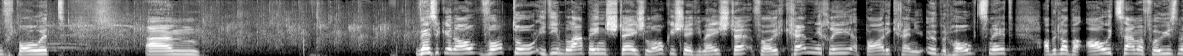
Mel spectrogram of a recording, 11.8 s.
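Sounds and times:
speech: 0:00.0 - 0:02.2, 0:04.2 - 0:11.8
audience applause: 0:00.0 - 0:04.8.

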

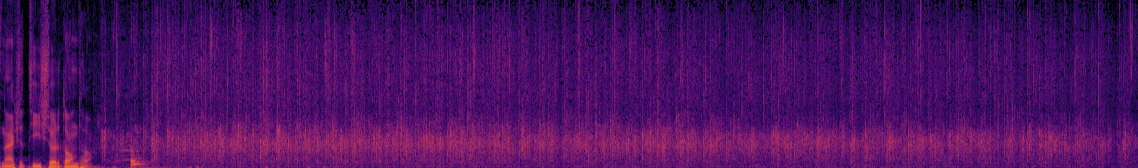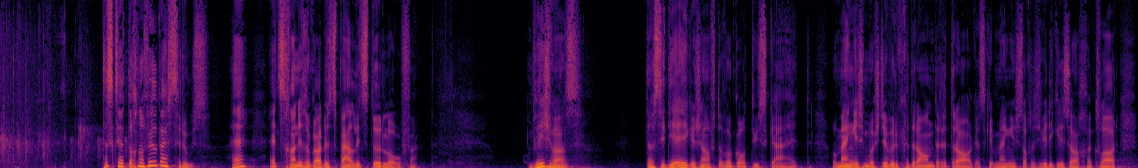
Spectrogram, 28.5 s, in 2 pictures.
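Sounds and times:
speech: 0:00.0 - 0:01.8, 0:15.6 - 0:19.6, 0:20.8 - 0:21.6, 0:22.3 - 0:28.4
crowd applause: 0:01.3 - 0:15.4.

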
